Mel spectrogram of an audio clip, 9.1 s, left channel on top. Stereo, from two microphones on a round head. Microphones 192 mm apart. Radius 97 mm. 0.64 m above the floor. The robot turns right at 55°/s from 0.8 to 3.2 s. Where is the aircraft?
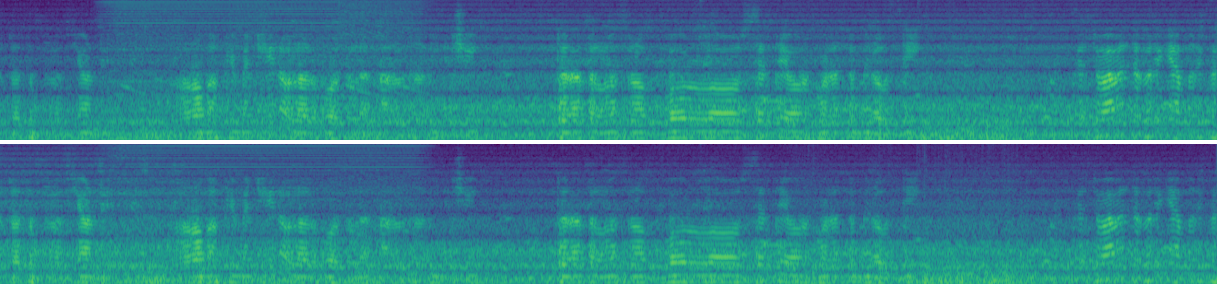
35° right; by 9.2 s 100° left.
